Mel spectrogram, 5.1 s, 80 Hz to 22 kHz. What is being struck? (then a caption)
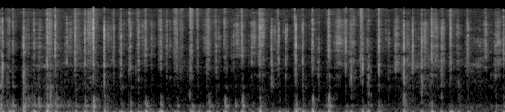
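Small metal tin box. A small, hollow, rectangular metal tin, set underside up, is tapped quickly with fingertips and nails. About 45 rapid taps come in an uneven, continuous patter: soft, low hollow thumps mixed with bright clicky ticks from the nails. Each tap dies away almost at once.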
